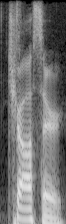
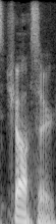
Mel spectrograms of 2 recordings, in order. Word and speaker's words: Chaucer: Geoffrey Saucer. – Chaucer. It's Chaucer.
